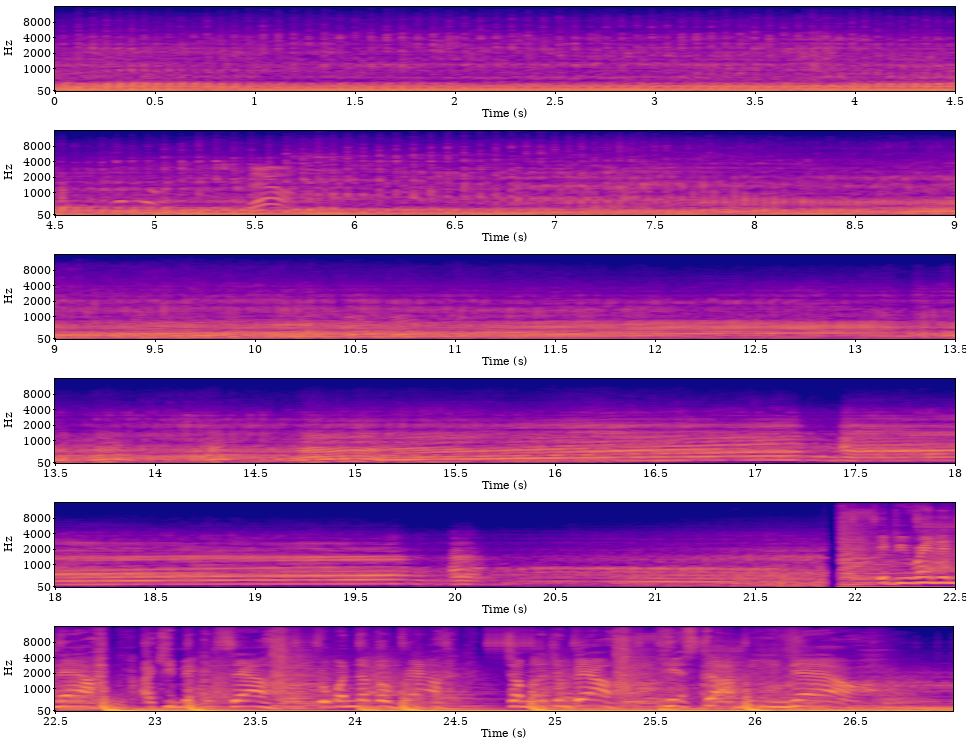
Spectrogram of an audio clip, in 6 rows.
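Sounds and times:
motorcycle accelerating away: 0:00.0 - 0:21.9
motorcycles passing: 0:00.0 - 0:21.9.

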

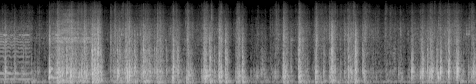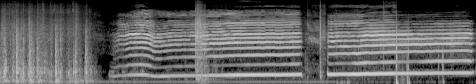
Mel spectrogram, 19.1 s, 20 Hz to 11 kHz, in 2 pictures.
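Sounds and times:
cardboard box rattling and knocking: 0:00.0 - 0:11.6.

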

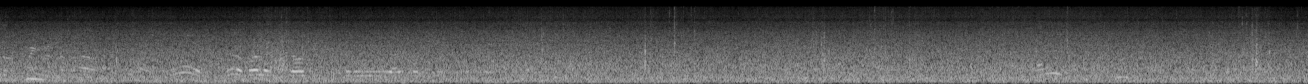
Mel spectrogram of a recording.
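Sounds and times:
river rapids rushing over rocks: 0:00.0 - 0:13.0.

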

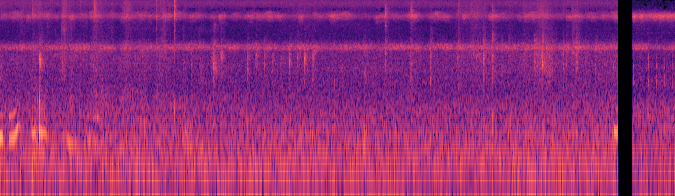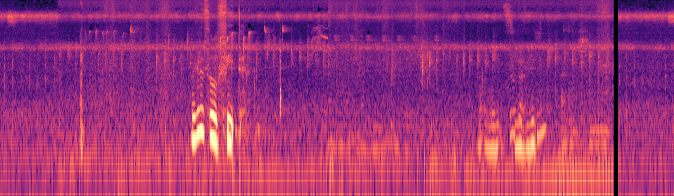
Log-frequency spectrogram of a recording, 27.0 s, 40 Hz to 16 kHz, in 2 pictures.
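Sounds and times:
insects shrilling: 0:00.0 - 0:26.9.

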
